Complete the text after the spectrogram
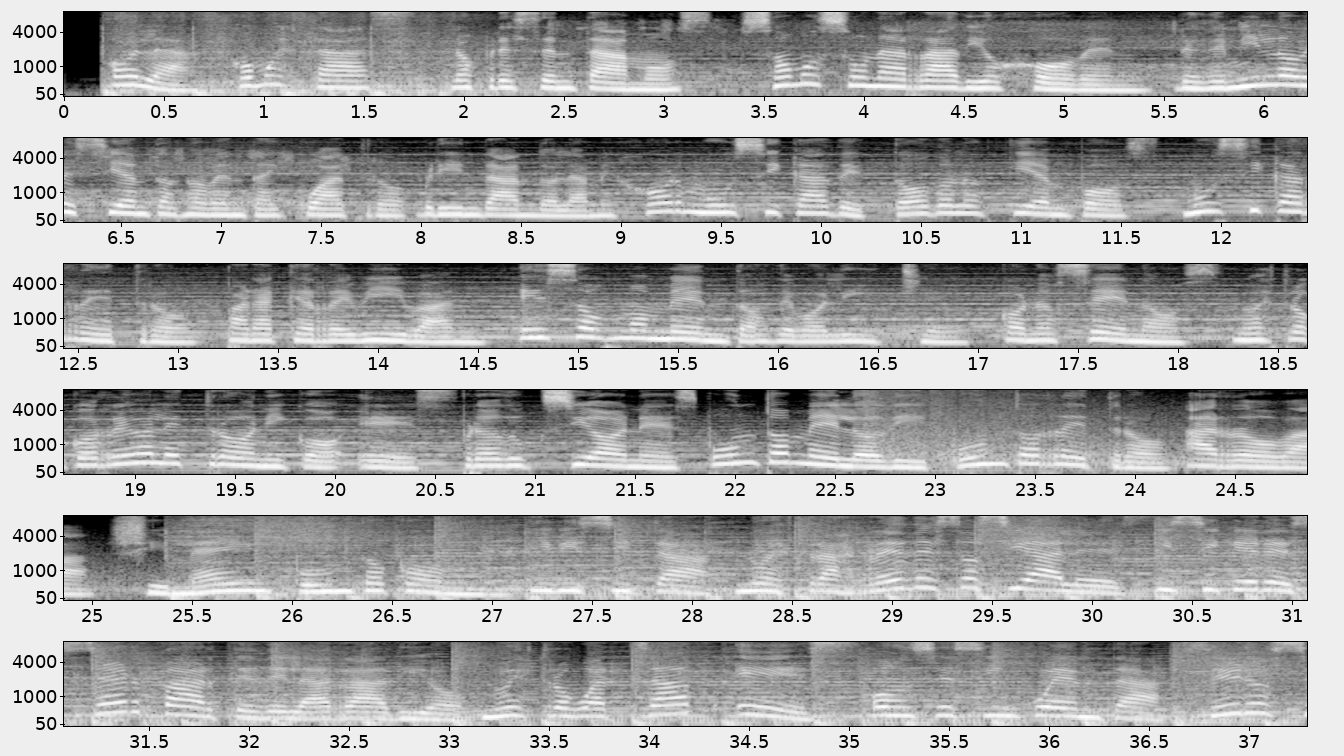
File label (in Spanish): institucional voz en off rioplatens; institucional melody retro escribi el guion grabe y edite voz en off rioplatense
